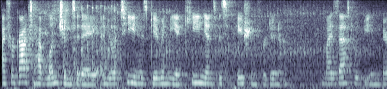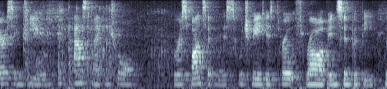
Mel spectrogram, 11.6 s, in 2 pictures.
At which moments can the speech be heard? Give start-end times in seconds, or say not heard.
0.0-11.5.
